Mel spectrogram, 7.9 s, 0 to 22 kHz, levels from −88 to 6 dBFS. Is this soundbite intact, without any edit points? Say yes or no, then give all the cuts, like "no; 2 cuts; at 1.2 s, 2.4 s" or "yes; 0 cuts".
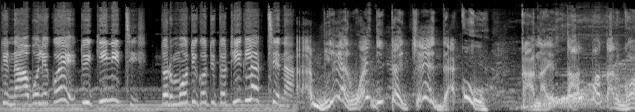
no; 1 cut; at 3.7 s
